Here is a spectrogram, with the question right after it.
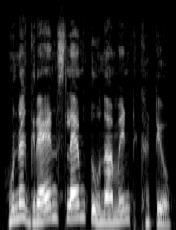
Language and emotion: Sindhi, neutral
